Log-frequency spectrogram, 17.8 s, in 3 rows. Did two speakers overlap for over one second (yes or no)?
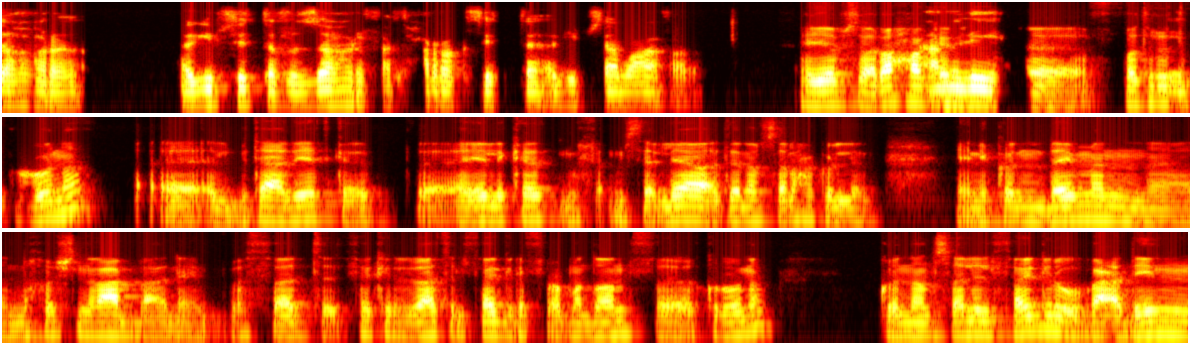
no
